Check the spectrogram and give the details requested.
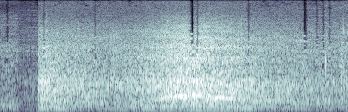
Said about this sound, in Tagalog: Kahit bombahin ng driver nitong modern jeep yung gasolina, dito sa Tambucho, hangin na lang na hindi nakikita yung inilalabas ng sasakyan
